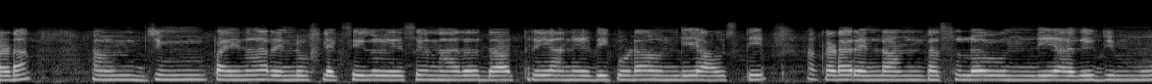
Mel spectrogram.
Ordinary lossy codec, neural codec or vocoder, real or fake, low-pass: none; codec, 44.1 kHz, 2.6 kbps, SNAC; fake; 7.2 kHz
